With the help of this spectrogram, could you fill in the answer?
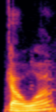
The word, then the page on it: Kawa: arabe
